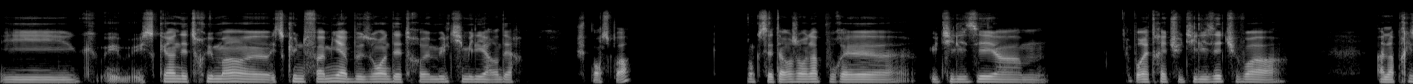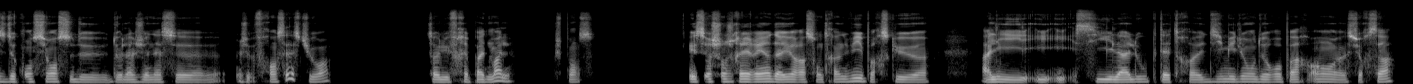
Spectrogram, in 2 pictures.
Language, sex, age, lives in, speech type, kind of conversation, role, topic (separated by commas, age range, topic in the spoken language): French, male, 30-34, France, conversation, unstructured, none, Comment cultivez-vous la gratitude dans votre vie de tous les jours ?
